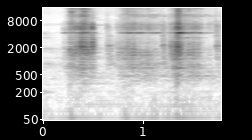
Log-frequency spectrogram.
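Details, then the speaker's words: Daihatsu Sirion that overheated, belt removed, water pump pulley turned by hand: dry gritty rasping from the worn water pump bearing; pump found badly rusted and replaced. "That's not right. You can even hear that bearing."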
